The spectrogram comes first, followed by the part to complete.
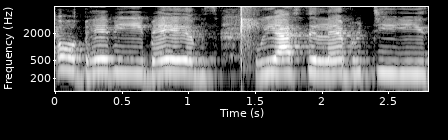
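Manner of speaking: put-on mimicked Caribbean island accent. Retelling what a friend said to the speaker: imitating a caribbean accent. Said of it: "with his accent".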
